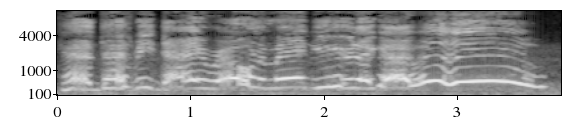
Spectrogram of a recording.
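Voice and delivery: very high, squealing mock mirth; shrieky falsetto, drawn out; hammed-up hilarity. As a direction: squeal as if helpless with amusement, ending in a whoop. Hammed-up mirth at others' last words.

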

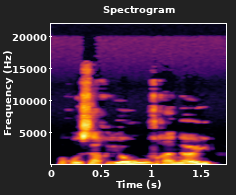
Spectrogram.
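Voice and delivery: ordinary delivery

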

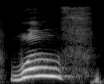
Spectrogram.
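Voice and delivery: high, loud call through cupped hands. A narrator's reading. Boy on a rock calling the villagers, loud high call. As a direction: cry out to the village below. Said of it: "he called".

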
